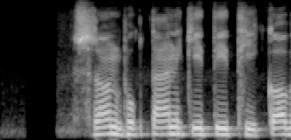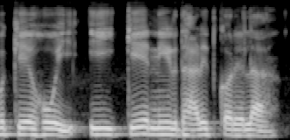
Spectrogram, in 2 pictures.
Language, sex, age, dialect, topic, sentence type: Magahi, male, 18-24, Western, banking, question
